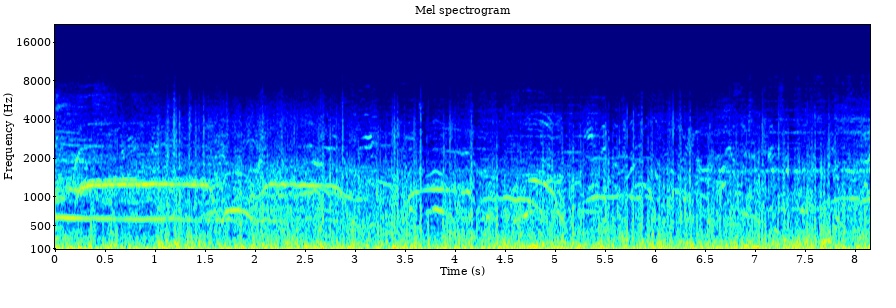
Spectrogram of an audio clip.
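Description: Incredicoaster steel roller coaster train running at speed: a steady rush of wind on the microphone and rumble of the train on the track, with riders screaming in long, held, wavering cries, the longest in the first second and a half.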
